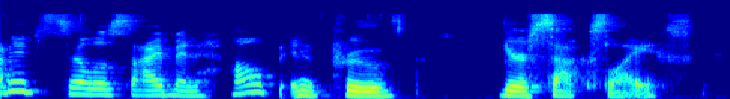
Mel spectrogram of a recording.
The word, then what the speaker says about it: psilocybin: Silo I don't I don't know how to pronounce sbin psos cybin there we go I you say magic mushrooms magic mushrooms or silos cybin how did silos cybin help improve your sex life and it's interesting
